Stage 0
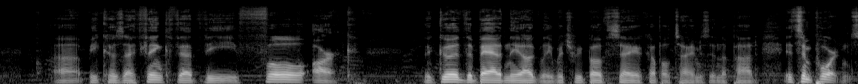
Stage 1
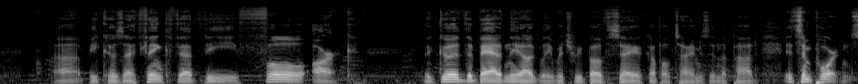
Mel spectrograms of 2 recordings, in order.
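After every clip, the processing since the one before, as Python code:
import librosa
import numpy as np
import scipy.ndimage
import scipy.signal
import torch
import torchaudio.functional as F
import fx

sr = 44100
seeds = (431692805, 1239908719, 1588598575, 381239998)

y = x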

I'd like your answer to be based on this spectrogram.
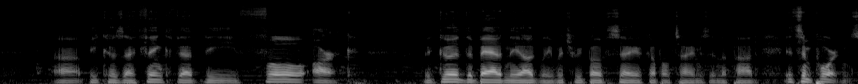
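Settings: y = fx.fixed_phaser(x, sr, hz=1600.0, stages=8)
y = y * librosa.db_to_amplitude(-6.5)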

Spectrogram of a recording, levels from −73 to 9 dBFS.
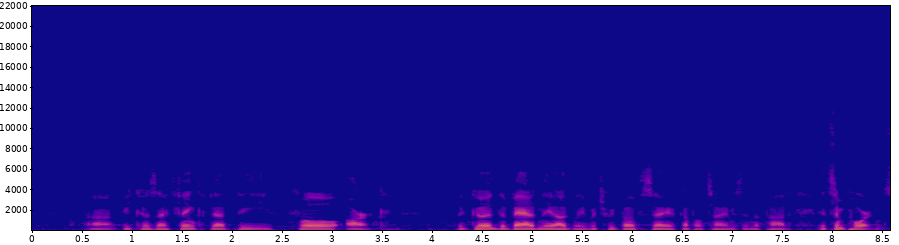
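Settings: y = fx.air_absorb(x, sr, metres=90.0)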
